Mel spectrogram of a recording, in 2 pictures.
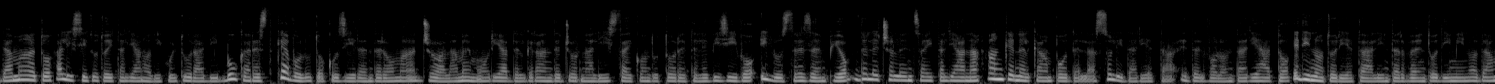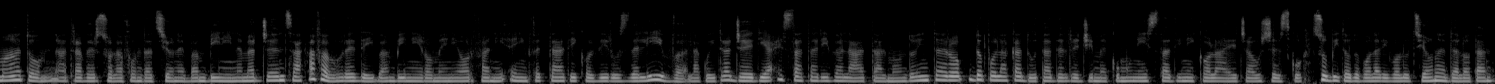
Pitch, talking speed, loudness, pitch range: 155 Hz, 160 wpm, -33 LUFS, 150-170 Hz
